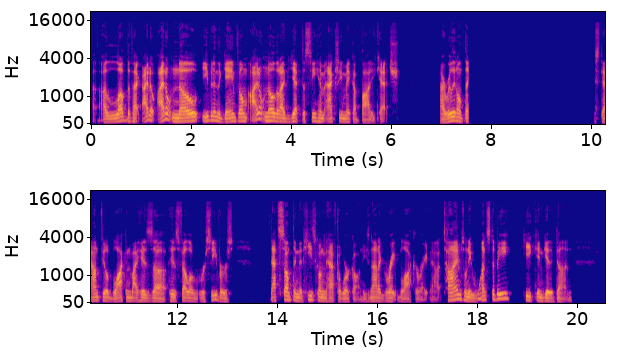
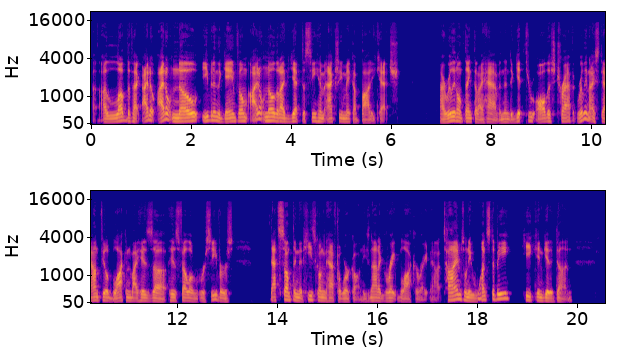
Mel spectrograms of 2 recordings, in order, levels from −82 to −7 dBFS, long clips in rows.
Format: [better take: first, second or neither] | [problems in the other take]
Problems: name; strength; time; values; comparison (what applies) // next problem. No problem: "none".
second | audio cutting out; at 7.5 s for 2.5 s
